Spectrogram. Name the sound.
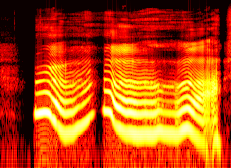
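loud yawn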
